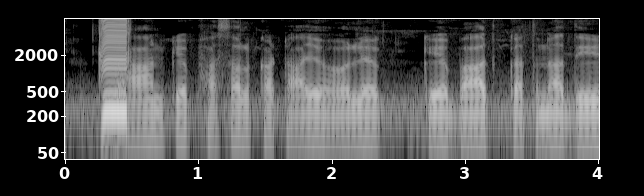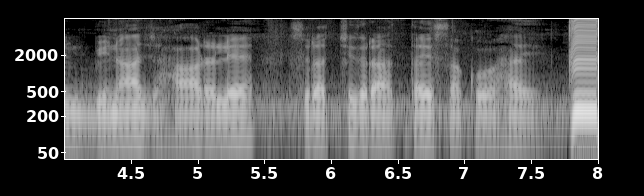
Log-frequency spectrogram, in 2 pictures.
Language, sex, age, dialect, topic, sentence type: Magahi, male, 36-40, Southern, agriculture, question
